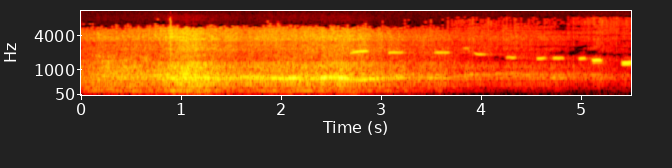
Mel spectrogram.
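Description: A person on a raft drifting at sea whistles a short tune of clipped, evenly spaced notes that step gradually downward, rising out of a steady rumbling background noise in the second half.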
